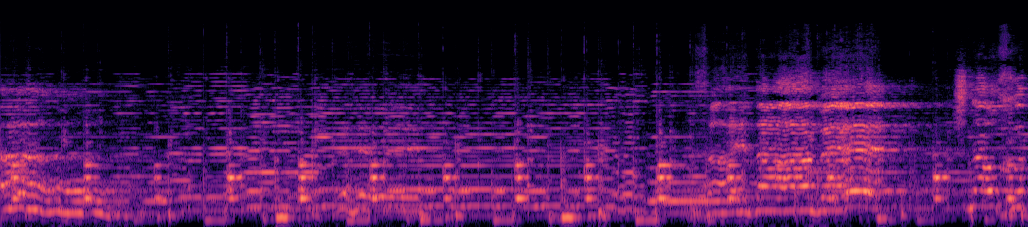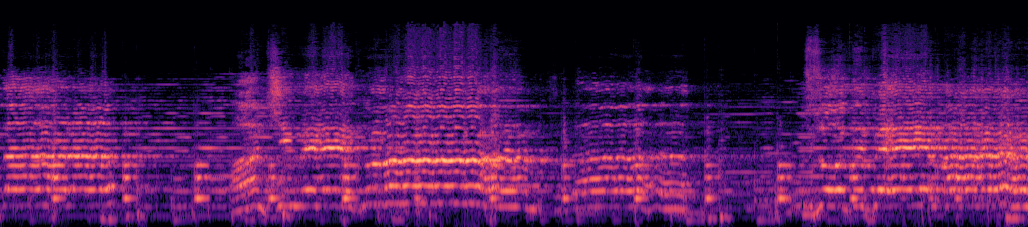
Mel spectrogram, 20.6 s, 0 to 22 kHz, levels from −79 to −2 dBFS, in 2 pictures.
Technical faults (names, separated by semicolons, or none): noise suppressor applied to music or sounds; sound cut by the noise suppressor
